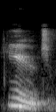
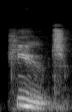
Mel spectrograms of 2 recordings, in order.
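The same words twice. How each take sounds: First: The word is read somewhat faster. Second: The word is read slowly.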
